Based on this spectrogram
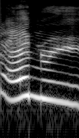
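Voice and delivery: high, loud drawn-out name; mock adoring squeal. Fan retells crying a favourite's name, high squeal. Retold fangirl cry.

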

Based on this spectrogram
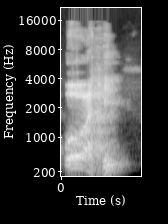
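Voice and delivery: sharp, high, loud "Oi!" from behind; loud call to stop someone; sudden shout. Retold or imitated. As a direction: bark it out like a copper calling.

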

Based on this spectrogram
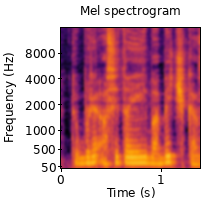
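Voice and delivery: usual speaking voice

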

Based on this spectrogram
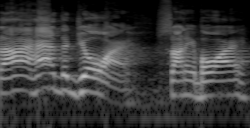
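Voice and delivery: lightly voiced lady, drawn out; lady in story. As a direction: stretch the words, imitating the lady's reply. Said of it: "He came up to a lady".

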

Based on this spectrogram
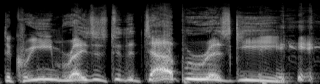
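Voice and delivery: hammed-up wrestling promo, high and drawn out; Macho Man Randy Savage. Villain taunted in a showdown promo, hammed-up wrestler voice. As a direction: stretch every word into a showboating wrestler's taunt. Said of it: "I'm the Macho Man, uh, Randy Savage".

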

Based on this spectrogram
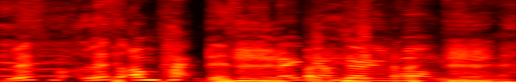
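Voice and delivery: high, playful mock-serious voice; teasing high-pitched voice. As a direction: put on a squeaky therapist tone. Mock-dramatic unpacking.

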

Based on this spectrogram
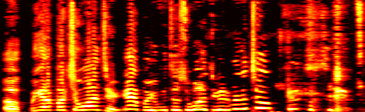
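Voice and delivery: squeaky high cartoon voice; high silly voice. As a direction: pitch way up, goofy and whiny. Mocking computers that dislike two.

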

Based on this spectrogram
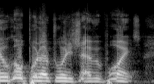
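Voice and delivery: loud, low booming put-on voice; hammed-up big athlete impression; Calais Campbell. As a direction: boom it out, low and heavy. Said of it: "that's my Calais Campbell voice".

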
